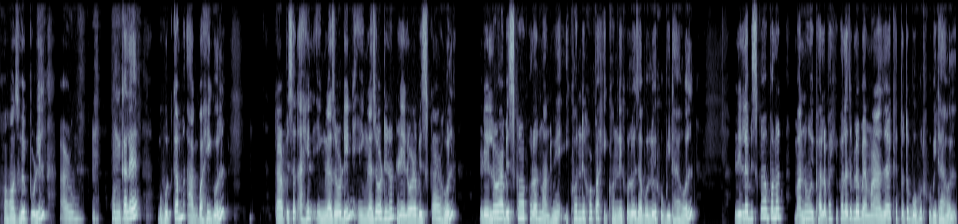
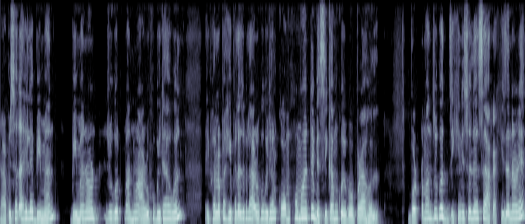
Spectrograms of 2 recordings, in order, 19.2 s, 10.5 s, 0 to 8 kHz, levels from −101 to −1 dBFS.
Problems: background sounds at intervals, background conversations at intervals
